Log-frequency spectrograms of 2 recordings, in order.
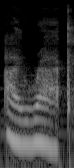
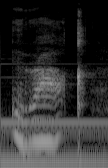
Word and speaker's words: Iraq: This man, this leader, this president in a country, many people would pronounce it as Iraq, but it's actually Iraq.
